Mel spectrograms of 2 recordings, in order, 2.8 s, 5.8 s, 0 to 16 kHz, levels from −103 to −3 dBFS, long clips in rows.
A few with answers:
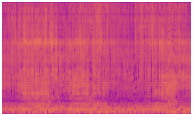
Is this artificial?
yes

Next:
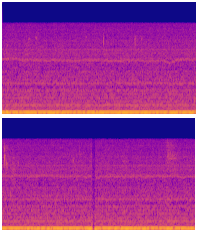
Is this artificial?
yes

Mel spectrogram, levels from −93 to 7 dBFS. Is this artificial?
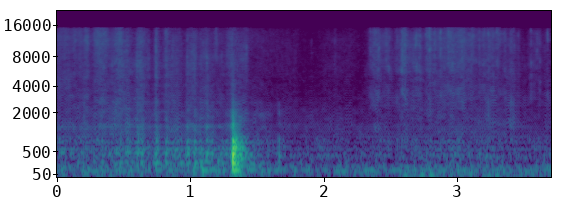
yes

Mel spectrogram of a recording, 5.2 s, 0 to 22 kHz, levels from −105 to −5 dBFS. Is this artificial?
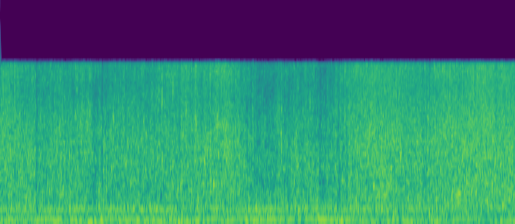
yes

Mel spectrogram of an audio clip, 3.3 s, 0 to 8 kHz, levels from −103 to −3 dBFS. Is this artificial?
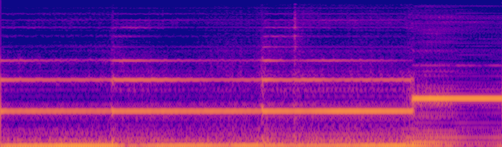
yes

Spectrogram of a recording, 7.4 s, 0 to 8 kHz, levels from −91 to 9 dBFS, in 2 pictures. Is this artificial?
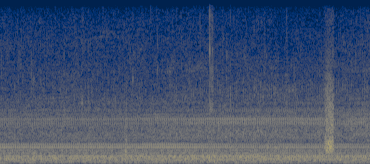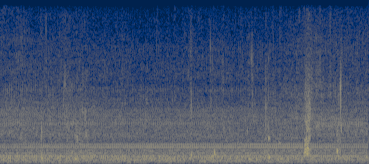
no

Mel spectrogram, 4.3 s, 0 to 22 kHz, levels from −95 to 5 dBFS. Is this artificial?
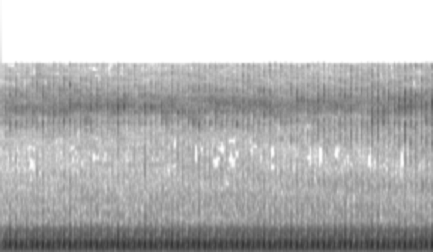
no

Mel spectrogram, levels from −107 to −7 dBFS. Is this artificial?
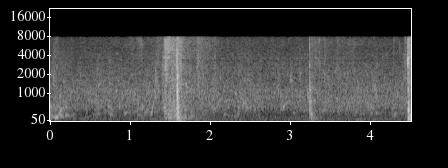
yes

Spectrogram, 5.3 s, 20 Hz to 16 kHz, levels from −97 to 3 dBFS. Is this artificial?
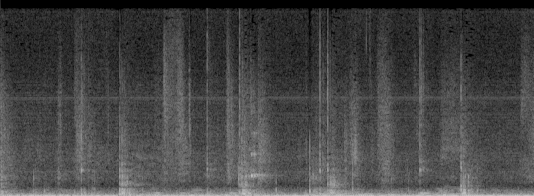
no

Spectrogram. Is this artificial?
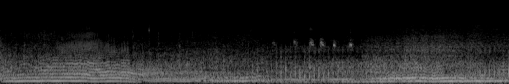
no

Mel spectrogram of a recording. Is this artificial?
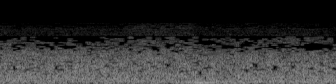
no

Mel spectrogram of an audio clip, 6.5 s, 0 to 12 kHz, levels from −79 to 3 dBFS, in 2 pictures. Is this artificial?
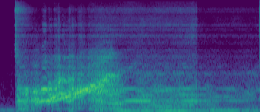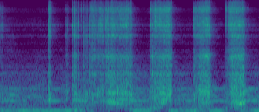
yes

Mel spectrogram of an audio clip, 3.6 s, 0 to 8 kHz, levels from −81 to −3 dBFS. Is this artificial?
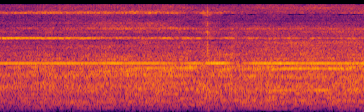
yes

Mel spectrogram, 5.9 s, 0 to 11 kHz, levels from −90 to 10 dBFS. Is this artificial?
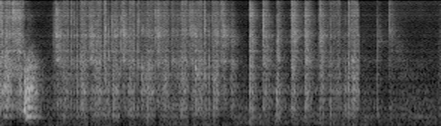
yes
